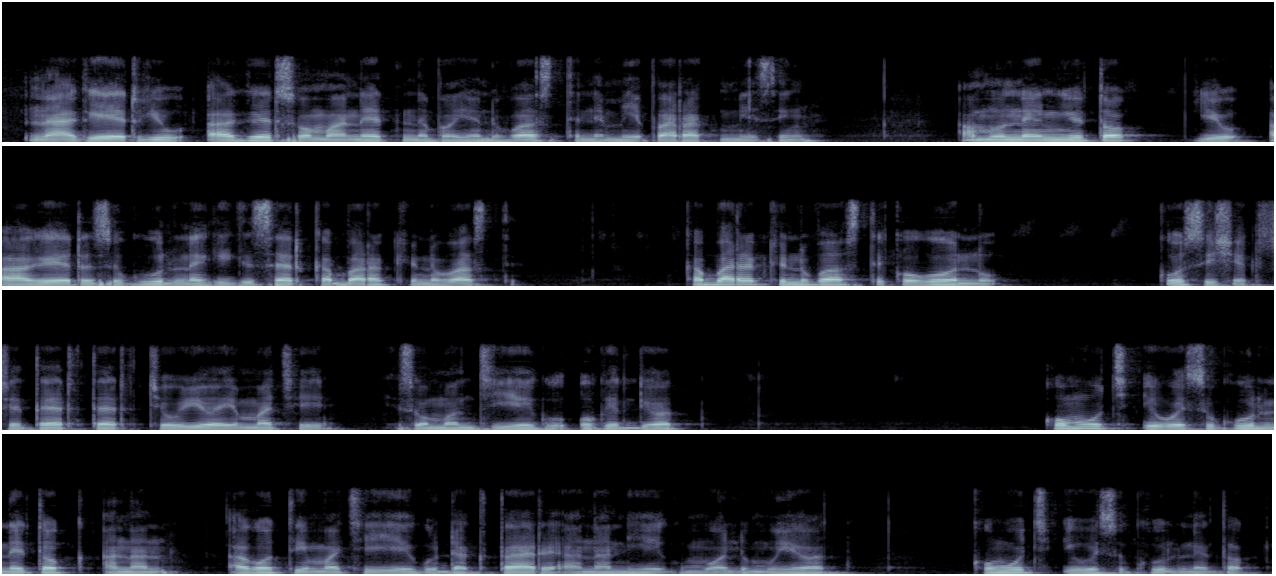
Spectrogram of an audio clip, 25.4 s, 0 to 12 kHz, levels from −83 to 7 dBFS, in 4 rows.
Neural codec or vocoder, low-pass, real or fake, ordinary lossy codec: codec, 16 kHz, 4 kbps, FunCodec, trained on LibriTTS, 50 frames a second; 7.2 kHz; fake; none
